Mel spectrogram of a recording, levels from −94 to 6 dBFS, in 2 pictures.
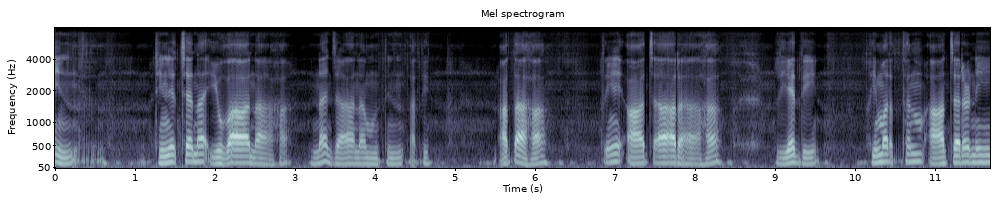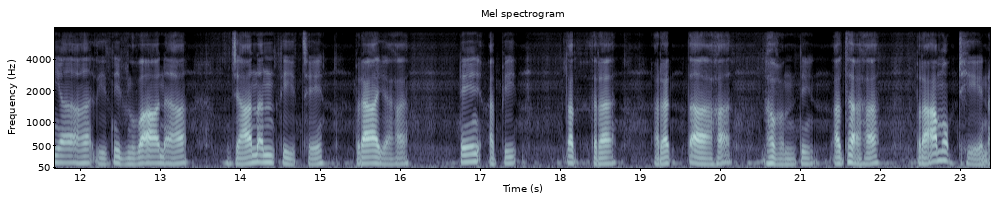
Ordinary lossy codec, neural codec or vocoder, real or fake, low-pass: none; autoencoder, 22.05 kHz, a latent of 192 numbers a frame, VITS, trained on many speakers; fake; 7.2 kHz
